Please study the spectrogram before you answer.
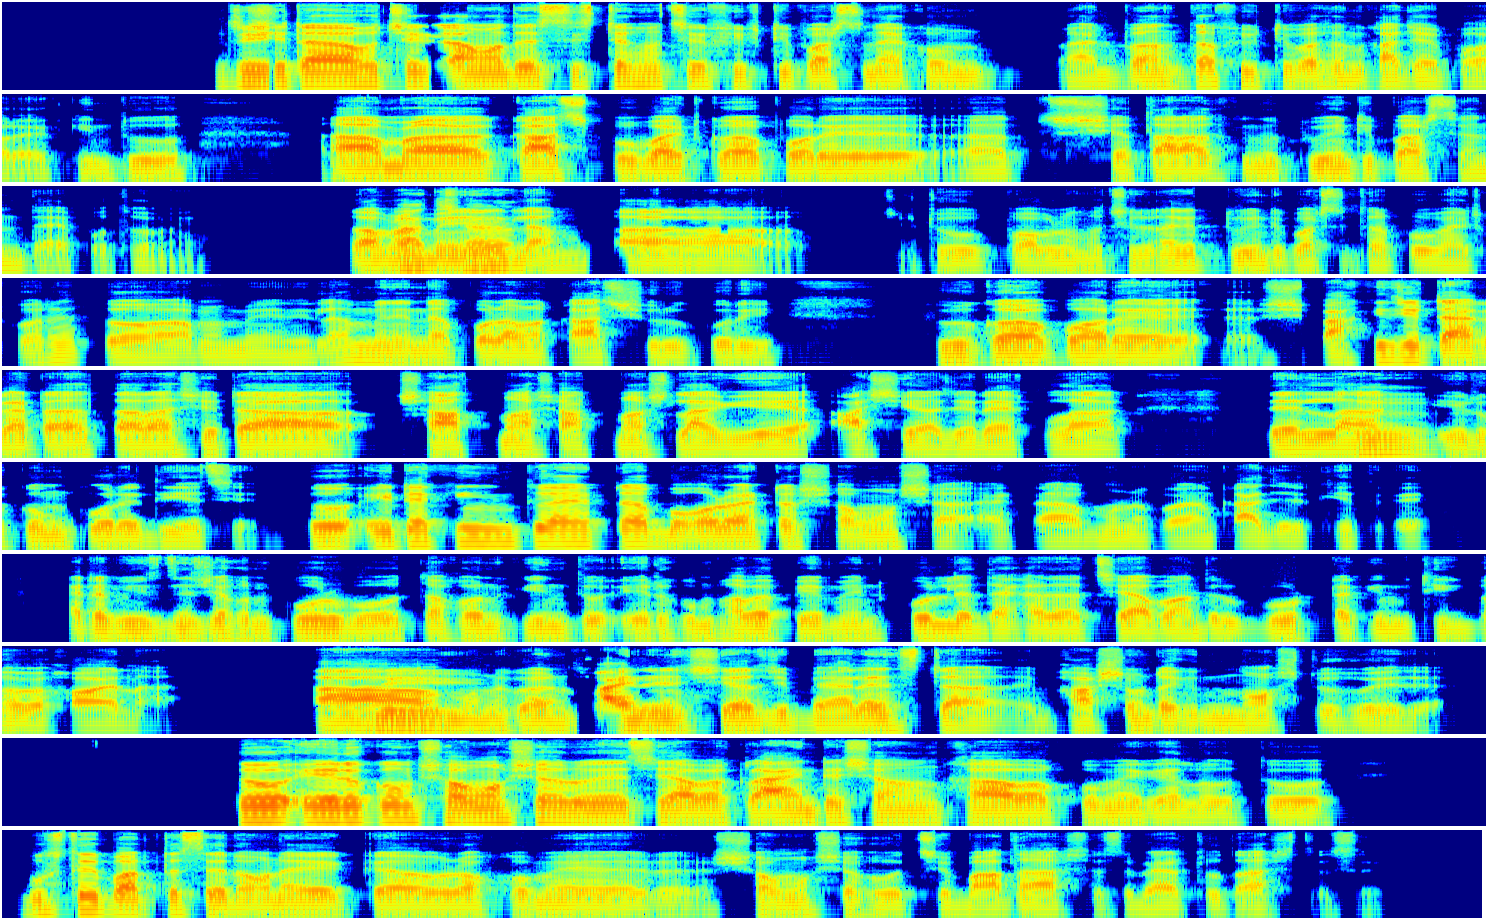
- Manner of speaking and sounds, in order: none
- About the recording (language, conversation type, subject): Bengali, advice, ব্যর্থতার পর কীভাবে আবার লক্ষ্য নির্ধারণ করে এগিয়ে যেতে পারি?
